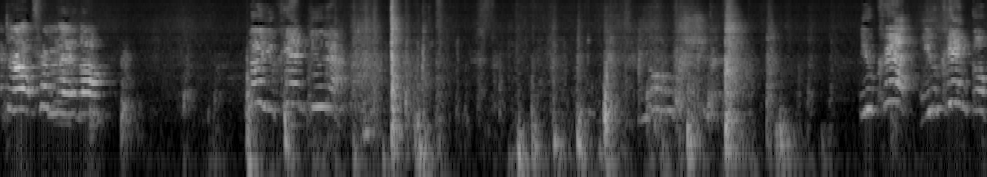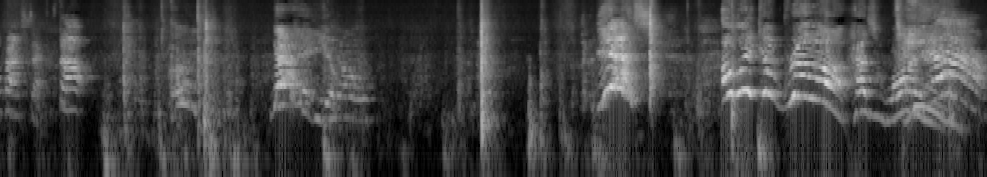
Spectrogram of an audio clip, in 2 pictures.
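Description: Children shouting and squealing during an indoor dodgeball game, with a ball hitting and bouncing off the floor and walls in a handful of sharp knocks.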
